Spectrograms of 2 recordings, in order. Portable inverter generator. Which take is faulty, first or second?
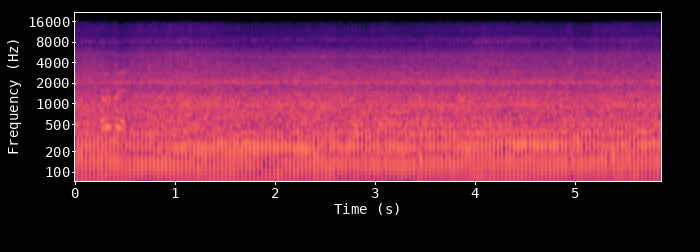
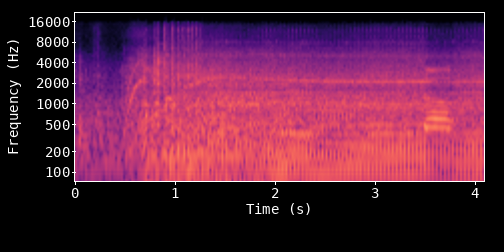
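second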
